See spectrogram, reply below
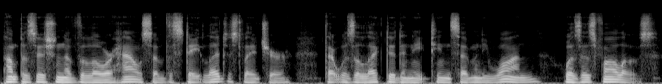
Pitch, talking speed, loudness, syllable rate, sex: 105 Hz, 180 wpm, -17 LUFS, 6.1 syllables/s, male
